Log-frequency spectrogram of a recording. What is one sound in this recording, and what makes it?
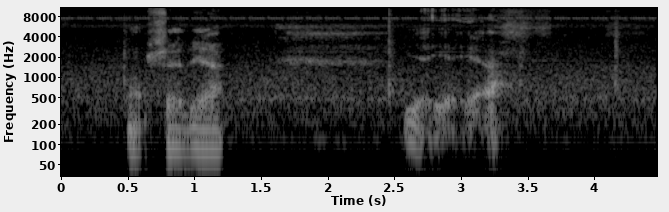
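A man speaks briefly and casually, close to a headset microphone.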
